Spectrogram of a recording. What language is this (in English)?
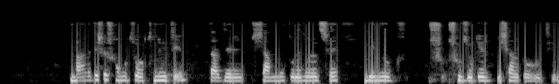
Bangla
